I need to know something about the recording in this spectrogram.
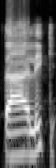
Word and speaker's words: phthalic: give this term as phthalic acid okay pH so here pH is silent so thalic acid so what is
